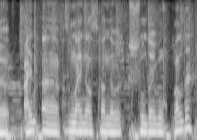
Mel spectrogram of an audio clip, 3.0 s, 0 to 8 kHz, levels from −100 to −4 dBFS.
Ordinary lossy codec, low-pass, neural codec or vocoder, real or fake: none; none; none; real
